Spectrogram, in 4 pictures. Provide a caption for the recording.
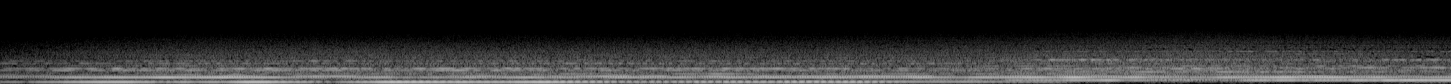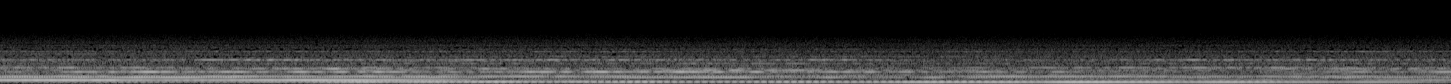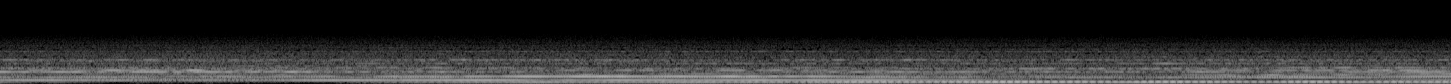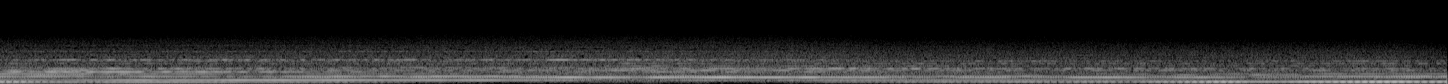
RIVER VALLEY
lush, meditative, soothing, airy, loop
